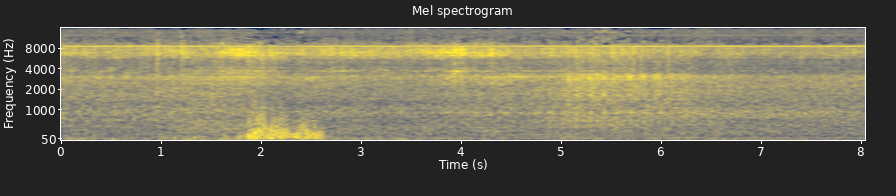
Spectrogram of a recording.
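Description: Steam locomotive moving slowly away over the station track. There is a steady background of engine and ambient noise, and a short, loud, low rumble about two seconds in.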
